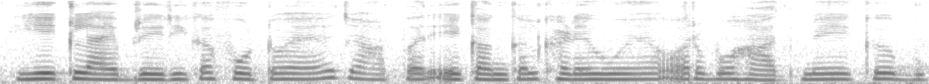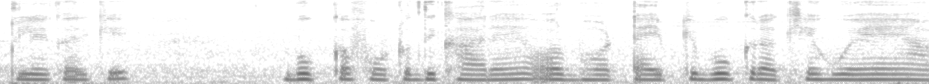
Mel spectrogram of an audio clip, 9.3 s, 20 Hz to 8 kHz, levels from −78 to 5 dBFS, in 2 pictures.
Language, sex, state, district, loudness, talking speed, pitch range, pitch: Hindi, female, Bihar, Jamui, -39 LUFS, 240 wpm, 185-200 Hz, 195 Hz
